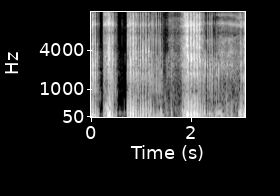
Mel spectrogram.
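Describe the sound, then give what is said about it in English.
A voice blows a loud, sputtering raspberry that imitates a fart, made as the sound of a tree falling in a forest, a couple of buzzy bursts over about three seconds, with no words spoken. “Can you imagine someone on another part of the forest just hears them, just this loud fart?”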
